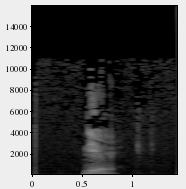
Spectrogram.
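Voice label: "nie~2", Teochew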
